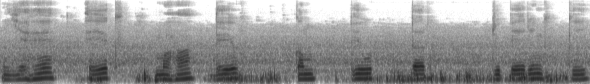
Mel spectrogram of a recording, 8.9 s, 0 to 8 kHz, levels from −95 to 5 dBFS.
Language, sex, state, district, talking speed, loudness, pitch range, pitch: Hindi, male, Rajasthan, Bikaner, 70 wpm, -18 LUFS, 120-135 Hz, 125 Hz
